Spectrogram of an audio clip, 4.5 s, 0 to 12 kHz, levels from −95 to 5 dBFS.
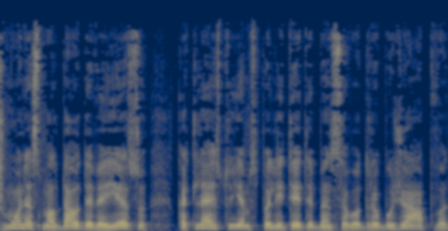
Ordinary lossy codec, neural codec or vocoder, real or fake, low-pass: MP3, 48 kbps; none; real; 10.8 kHz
